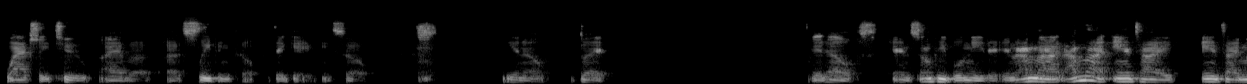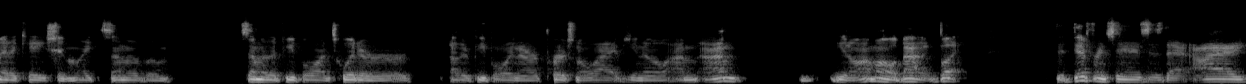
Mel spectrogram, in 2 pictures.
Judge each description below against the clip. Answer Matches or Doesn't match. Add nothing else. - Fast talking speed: Doesn't match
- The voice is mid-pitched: Doesn't match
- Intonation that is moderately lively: Doesn't match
